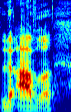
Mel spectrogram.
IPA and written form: lə avʁ (Le Havre)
